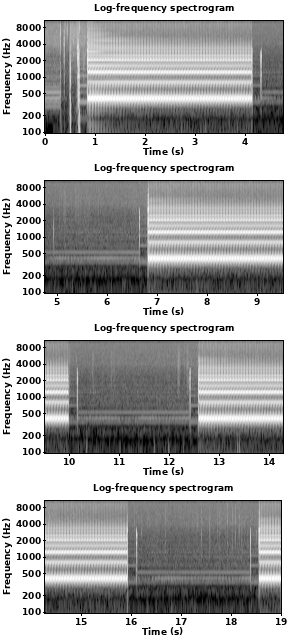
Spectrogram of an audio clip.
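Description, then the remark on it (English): A subscriber's telephone line rings three times after the final digit is dialed, in long, steady buzzing bursts, each separated by a few seconds of the line's quieter, constant hum; a couple of faint clicks come just before the first ring. “Now let's dial one more digit, and the ringing will start. In between each ring, you'll hear that same hum of the subscriber's phone line, though it won't be as loud.”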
